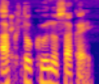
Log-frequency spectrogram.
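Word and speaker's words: 悪徳の栄え: How do you pronounce this in Japanese? Akutoku no Sakai.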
